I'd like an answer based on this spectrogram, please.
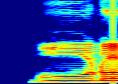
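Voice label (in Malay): "buruj", Malay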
